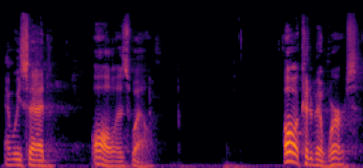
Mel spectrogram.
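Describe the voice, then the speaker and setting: An older man preaching a sermon, telling a personal story with lively swings in loudness. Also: mid-range voice, slow, breathy edge.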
